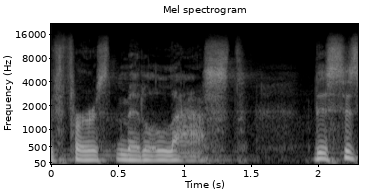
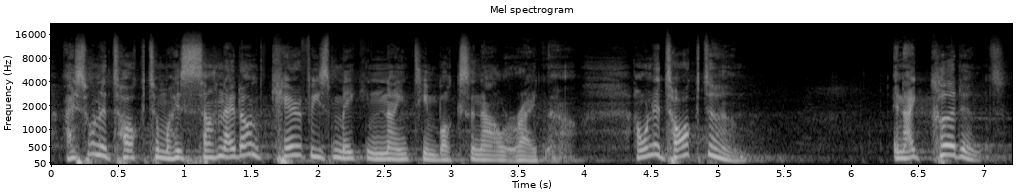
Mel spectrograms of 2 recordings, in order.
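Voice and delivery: ordinary talk

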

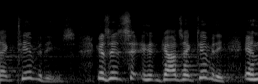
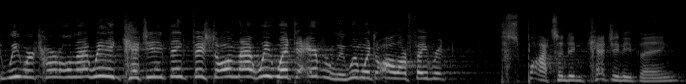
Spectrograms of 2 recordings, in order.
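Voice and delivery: a higher, louder whine of tired fishermen; complaining fisherman; 8 semitones higher, 5 dB louder than usual. Acted. Preacher voicing Peter, whining that they caught nothing. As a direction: complain about the empty night.

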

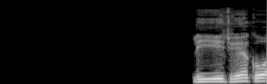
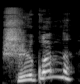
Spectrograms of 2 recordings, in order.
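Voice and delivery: ordinary delivery, nothing marked

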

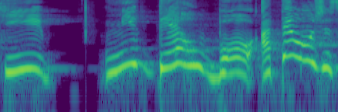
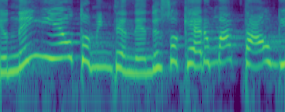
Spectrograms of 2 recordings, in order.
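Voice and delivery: fast, high retold rant; exasperated outburst; 8 semitones higher, faster than usual. Wife answering husband she cannot understand herself, exasperated. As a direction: burst out quickly, pitch climbing.

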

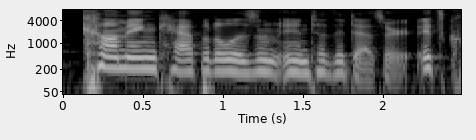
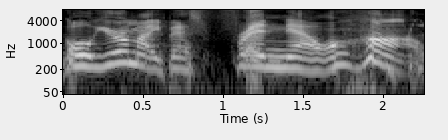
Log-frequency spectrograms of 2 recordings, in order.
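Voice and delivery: slow, loud creepy sweet talk; 8 dB louder, slower than usual. Retold or imitated. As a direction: coo it at the dogs, unsettling. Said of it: "You had a voice".

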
